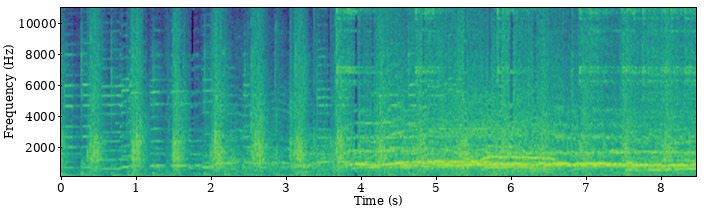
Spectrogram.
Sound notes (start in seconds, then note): 1.5 cheering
